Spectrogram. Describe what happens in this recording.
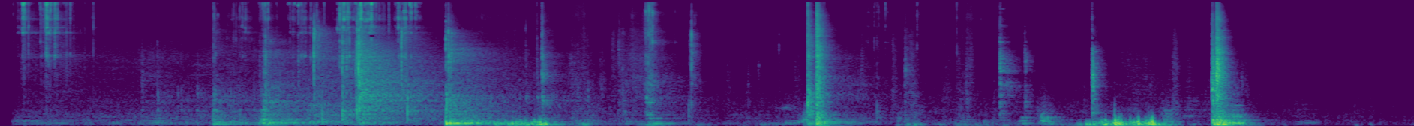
I took the key, opened the door and then closed the wardrobe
